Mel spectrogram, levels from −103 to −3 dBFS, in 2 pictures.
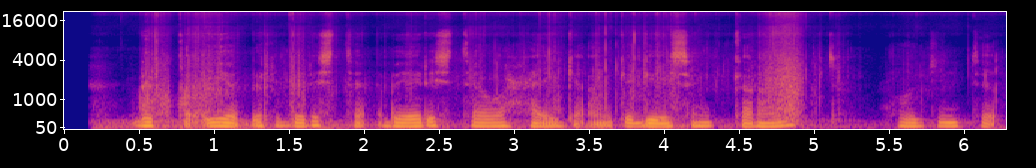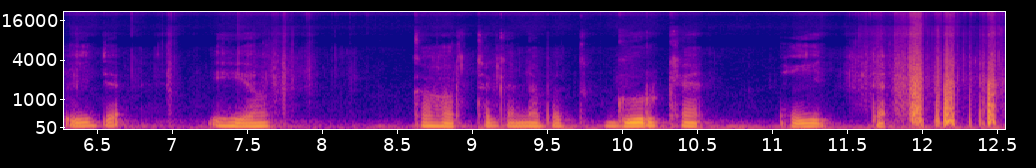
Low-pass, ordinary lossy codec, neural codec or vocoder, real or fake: none; none; none; real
